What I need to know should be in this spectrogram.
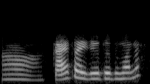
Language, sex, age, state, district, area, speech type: Marathi, female, 18-30, Maharashtra, Akola, rural, conversation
